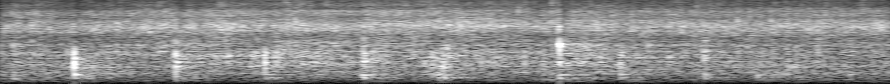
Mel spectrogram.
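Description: Shallots, garlic and tamarind are sautéed in a pan with a loud, steady sizzle. A spatula scrapes and taps in a regular rhythm through the frying.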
